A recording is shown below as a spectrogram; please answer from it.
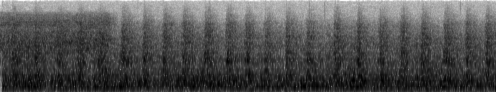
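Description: A rhythmic clickety-clack of a train rolling on rails, a loud steady stream of repeated wheel beats with no talk, played as a sound effect in a children's educational train game about colours and farm animals.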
